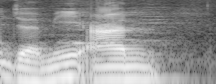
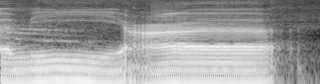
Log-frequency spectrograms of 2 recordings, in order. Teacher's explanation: Kalau kita waqaf, maka tanwinnya diiwadkan, dibadalkan, diganti menjadi fathah saja ketemu alif. Maka jami'an berubah menjadi jami'a. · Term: mad iwad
